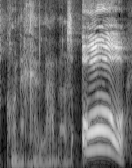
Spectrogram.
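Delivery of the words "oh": high, loud burst of surprise; surprised oh. Real, not acted. Teller surprised at frozen fries as bullets, loud high oh. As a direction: react as if hit by the absurd idea.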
